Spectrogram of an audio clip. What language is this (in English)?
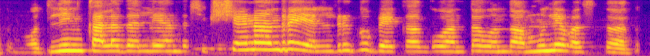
Kannada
